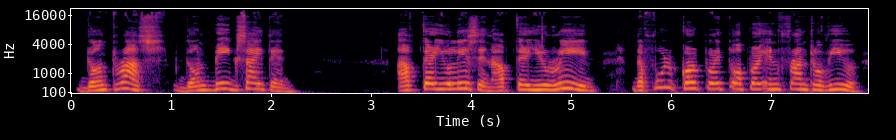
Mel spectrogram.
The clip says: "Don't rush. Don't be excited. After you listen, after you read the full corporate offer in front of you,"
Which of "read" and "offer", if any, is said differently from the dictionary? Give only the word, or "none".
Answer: offer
